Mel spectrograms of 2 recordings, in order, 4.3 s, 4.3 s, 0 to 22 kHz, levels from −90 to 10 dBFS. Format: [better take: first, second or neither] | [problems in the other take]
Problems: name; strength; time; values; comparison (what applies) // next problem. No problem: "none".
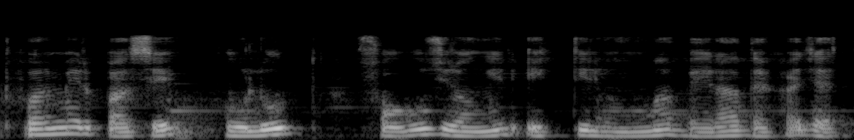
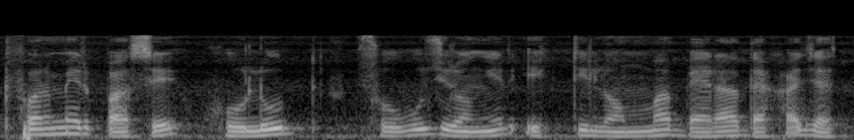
second | noise reduction (neural mask model DeepFilterNet 3)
